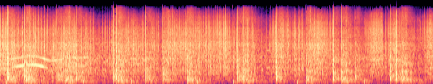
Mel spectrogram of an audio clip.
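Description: A star mine fireworks barrage: shells launching and bursting in rapid succession, many sharp reports a second, with a brief whistle in the first second or so.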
